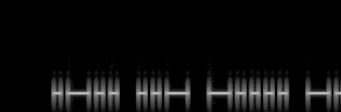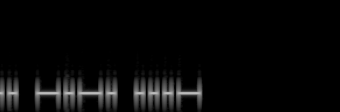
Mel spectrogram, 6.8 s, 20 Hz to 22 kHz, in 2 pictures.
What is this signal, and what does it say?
Morse code, heard as a keyed tone, about 17 wpm, 700 Hz. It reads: LU6DCV
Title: DXCC-100 Call Signs - 6 Characters - Repeated 2x - 17wpm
